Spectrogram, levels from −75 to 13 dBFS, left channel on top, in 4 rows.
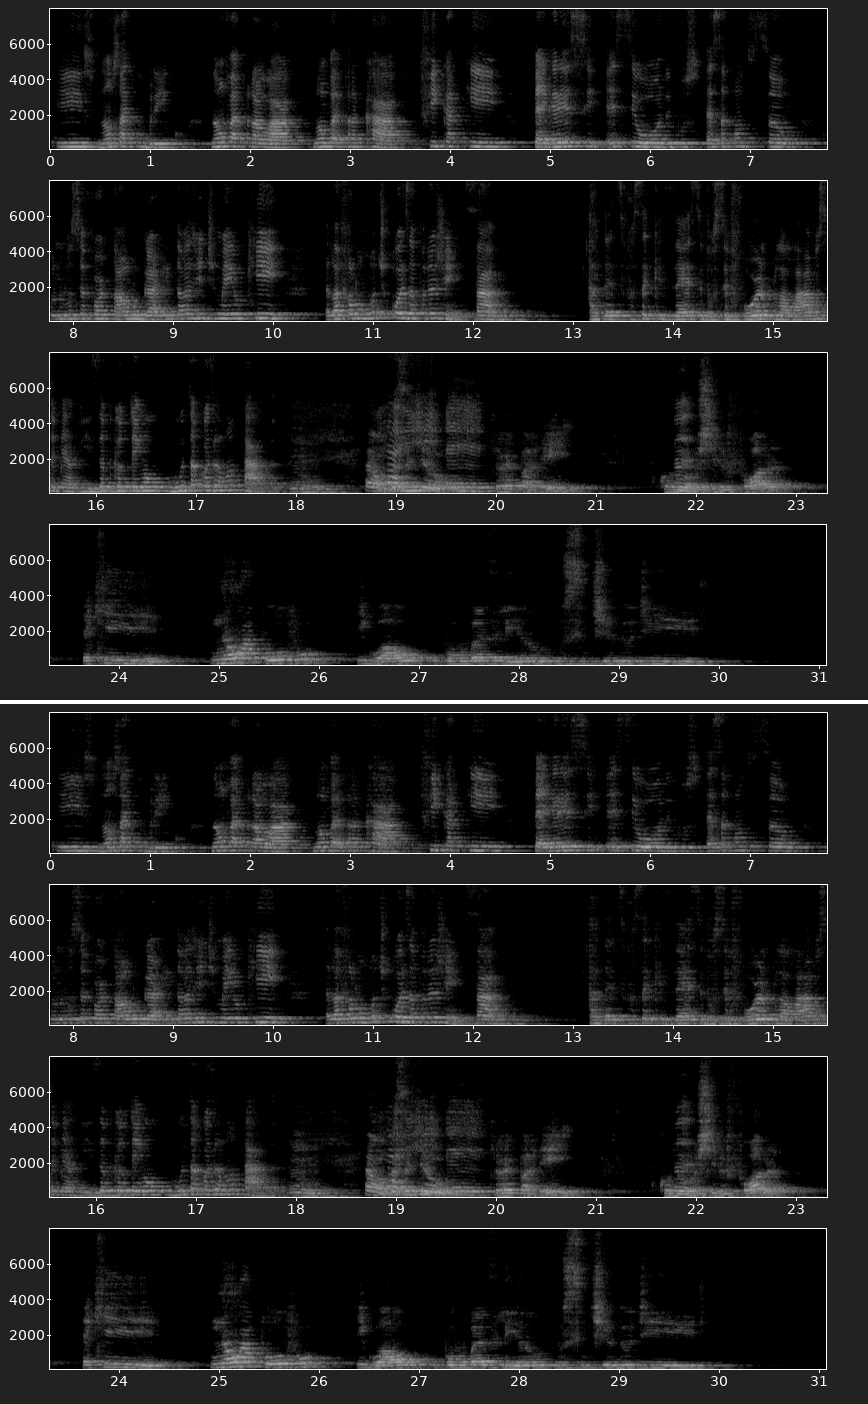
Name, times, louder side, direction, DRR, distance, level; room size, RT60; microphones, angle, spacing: voice 1, 0.1-1.3 1.6-4.6 4.8-7.5 7.8-10.1 10.5-12.4 13.1-17.8 18.8-19.8 21.8-22.1, left 2 dB, 25° left, 2 dB, 0.6 m, -31 dB
voice 2, 17.9-18.2 18.7-19.5 20.0-20.8 21.6-22.9 23.6-24.4 24.9-26.0 26.4-27.0 27.3-29.8, right 2 dB, 35° right, -2 dB, 0.4 m, -30 dB
3.1 x 2.8 x 2.6 m, 0.84 s
head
